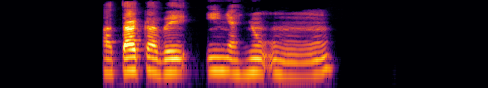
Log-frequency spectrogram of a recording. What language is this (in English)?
Tepeuxila Cuicatec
